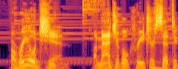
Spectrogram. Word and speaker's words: djinn: I think the D is silent in this one. A real djinn.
